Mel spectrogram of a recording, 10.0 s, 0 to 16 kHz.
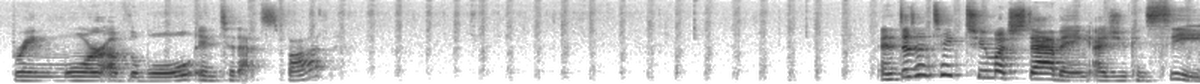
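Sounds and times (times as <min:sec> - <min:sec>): felting needle poking into wool: 0:00.4 - 0:10.0.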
